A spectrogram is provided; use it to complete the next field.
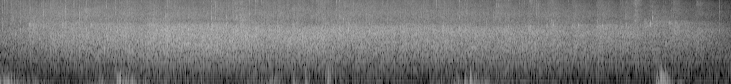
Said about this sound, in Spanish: Un aplauso al Señor.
